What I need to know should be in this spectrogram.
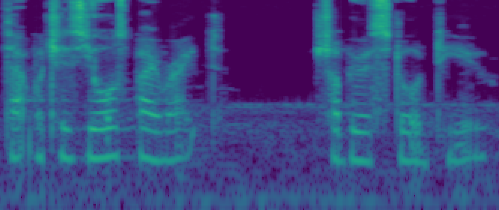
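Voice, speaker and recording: A woman playing a gentle, solemn young noblewoman in a video game, speaking formally and poetically in a breathy near-whisper. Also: a little high, completely flat delivery, moderate pace, slight background noise. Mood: tender, solemn.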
